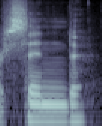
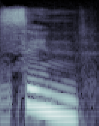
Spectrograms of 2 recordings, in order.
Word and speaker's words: Sindh: Is it pronounced Sindh? S-I-N or Sindh? I'm just gonna make sure real quick using this. Just give me one moment. Sindh.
